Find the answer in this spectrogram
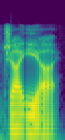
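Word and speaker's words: Gy-ei: The word for woman is gy, pronounced hard, as in guy, it forms itself into gyei for the plural, but the g becomes soft in the plural, like gyei.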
